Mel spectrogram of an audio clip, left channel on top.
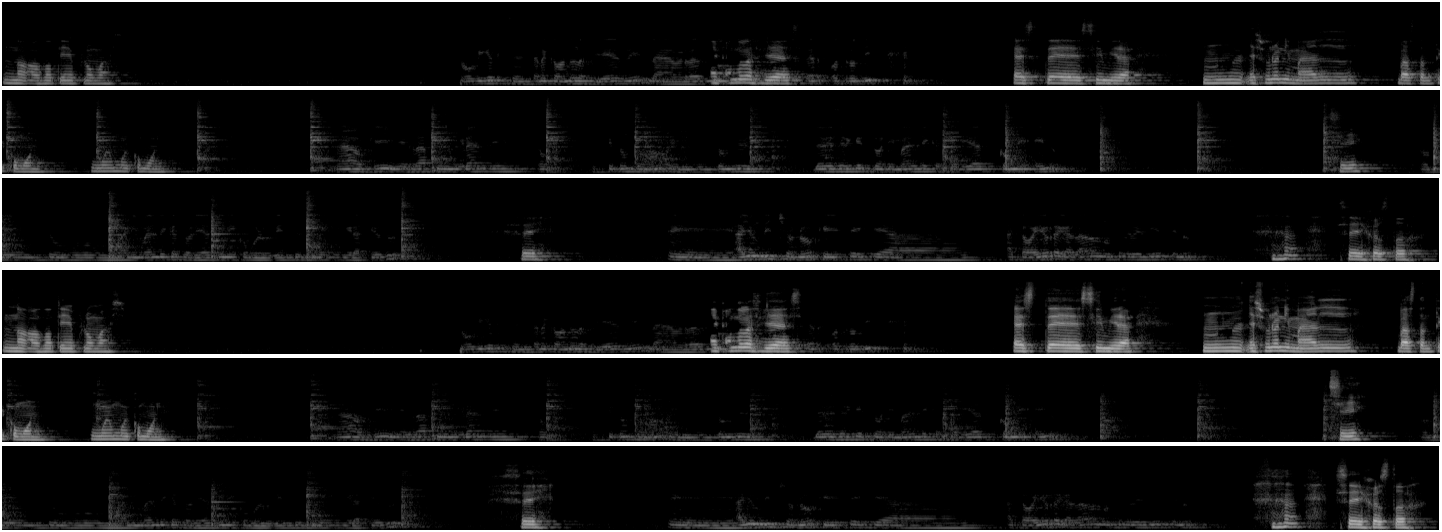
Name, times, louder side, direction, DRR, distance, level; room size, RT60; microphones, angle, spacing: voice 1, 0.0-1.2 7.1-8.0 10.1-11.5 12.0-13.6 14.0-14.8 15.3-16.1 27.7-28.0 33.8-34.3 41.3-42.9, right 6 dB, 90° right, 0.3 m, -31 dB
voice 2, 4.6-9.3 17.6-22.2 22.5-25.1 28.5-32.9 35.4-40.9, left 1 dB, 50° left, 1.0 m, -51 dB
sound 1, 14.4-14.7 15.3-15.6 16.3-16.7 17.5-17.8 18.7-19.0 19.8-20.1 20.7-21.4 21.9-22.2 22.6-23.0 23.8-24.1 24.4-24.7 25.4-25.7 26.3-26.7 27.6-27.9 28.7-29.0 29.8-30.2 30.8-31.2 31.8-32.1 32.7-33.0, left 5 dB, 65° left, 1.3 m, -50 dB
23.5 x 9.2 x 3.4 m
head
